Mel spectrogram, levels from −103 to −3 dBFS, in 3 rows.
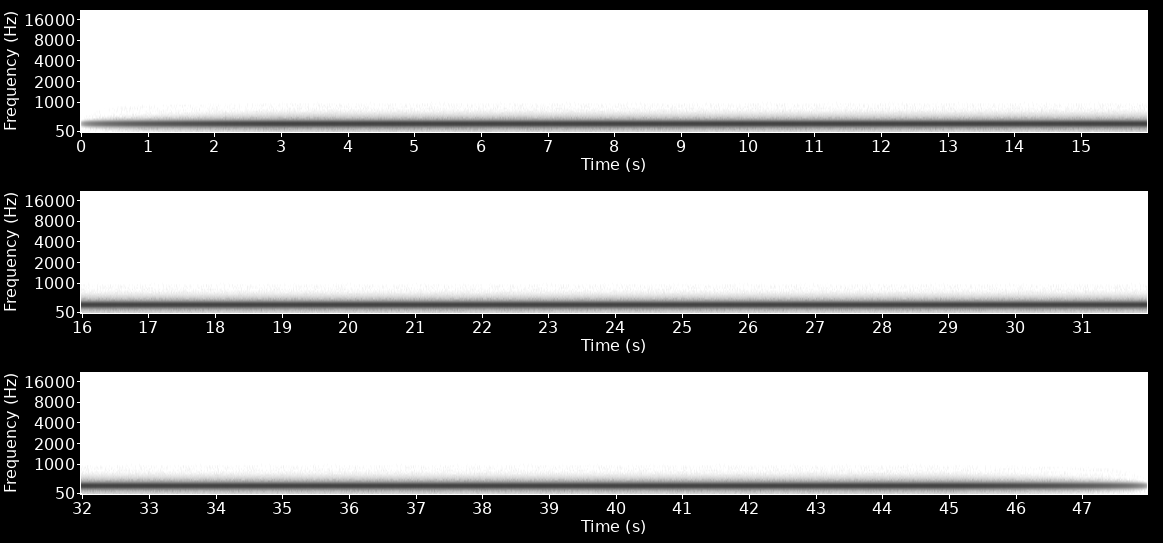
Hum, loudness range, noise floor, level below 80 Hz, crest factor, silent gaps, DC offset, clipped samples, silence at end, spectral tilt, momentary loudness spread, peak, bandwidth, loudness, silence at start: none; 0 LU; -52 dBFS; under -90 dBFS; 4 dB; none; under 0.1%; under 0.1%; 0.15 s; -12.5 dB/octave; 1 LU; -28 dBFS; 0.5 kHz; -33 LUFS; 0.15 s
